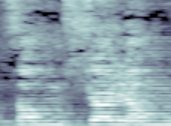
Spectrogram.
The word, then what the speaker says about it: संशयं: तो अनुस्वार के बाद य आएगा तो अनुस्वार का उच्चारण होगा म। ये भी हम अपनी किताब में नोट करके रख सकते हैं। तो ये कैसे बोल रहे हैं? छित्वैनम संशयम योगम।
